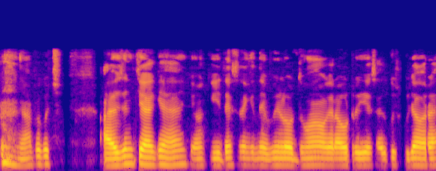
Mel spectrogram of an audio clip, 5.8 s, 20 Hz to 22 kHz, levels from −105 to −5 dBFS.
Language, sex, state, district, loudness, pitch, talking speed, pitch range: Hindi, male, Bihar, Araria, -18 LUFS, 120 Hz, 235 wpm, 115-125 Hz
